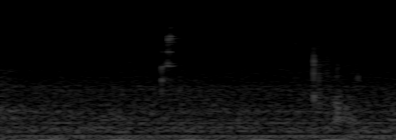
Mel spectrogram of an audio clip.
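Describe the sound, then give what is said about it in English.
Someone takes a quiet sip of water, with a couple of soft, wet mouth clicks and a swallow against a low steady hum, and no one talking. “Hang on, I have some water.”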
